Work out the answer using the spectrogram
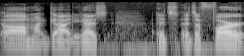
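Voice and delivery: ordinary delivery

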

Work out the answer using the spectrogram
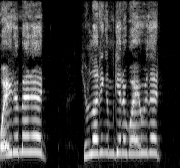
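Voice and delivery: put-on, very high-pitched yelled protest. Retelling a courtroom scene where a father shouts at the judge: retelling a shout. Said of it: "Eddie shouts".

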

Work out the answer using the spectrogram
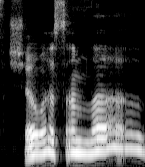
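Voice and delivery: very drawn-out, slow, high-pitched pleading. Closing the podcast by asking listeners for love: mock begging for love. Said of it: "my attempt at begging for love".

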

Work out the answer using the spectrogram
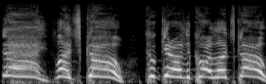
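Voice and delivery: put-on angry snap. Retelling how his dad stepped into the street and snapped, retelling dad's angry snap. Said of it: "as fast as my dad snapped, and I mean he snapped".

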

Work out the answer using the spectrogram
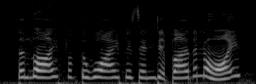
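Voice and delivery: very loud, high, bad put-on English accent. Showing the others an attempt at an English accent, attempted English accent. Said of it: "You should hear me try to do an English accent".

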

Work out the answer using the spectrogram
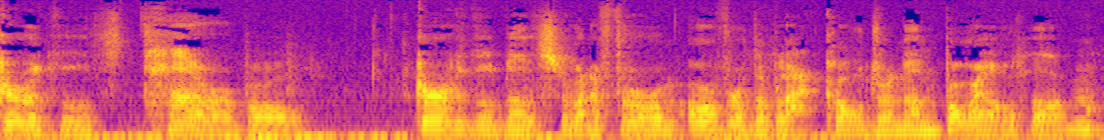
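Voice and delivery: put-on goblin-like creature voice. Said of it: "like Gollum, but a little bit squeakier".

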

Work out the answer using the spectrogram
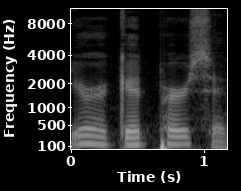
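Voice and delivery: hushed, half-whispered words. Acting out a sleep headphone device talking to its wearer: half-whispering. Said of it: "it just whispers".

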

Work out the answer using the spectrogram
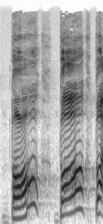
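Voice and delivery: very loud, high, top-of-the-lungs screaming. Retelling how a little boy screamed in a store, imitating a child screaming. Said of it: "he just starts screaming".

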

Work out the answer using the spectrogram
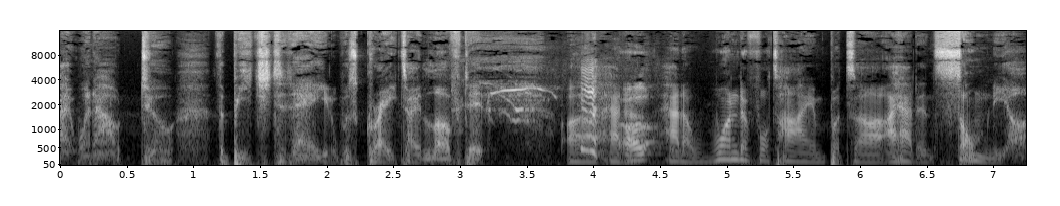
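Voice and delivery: hushed, close, leaning-in whisper. Retelling how a character leans in at a cafe: imitating someone whispering. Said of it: "he starts whispering some bullshit like".

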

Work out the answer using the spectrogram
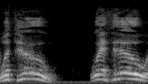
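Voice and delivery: stretched, very high-pitched, drawn-out yelling. Retelling a man at McDonald's yelling on the phone; retelling a yell into a phone. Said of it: "he started yelling".

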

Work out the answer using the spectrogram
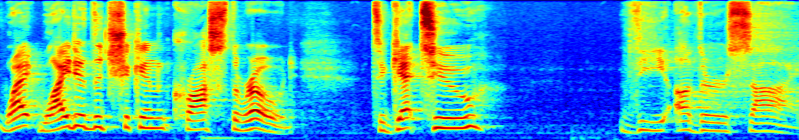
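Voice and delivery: very slow, drawn-out delivery with heavily stressed key words. After asking to tell the joke really slow, saying it very slow with emphasized words. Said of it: "say the joke really slow and then emphasize some words".

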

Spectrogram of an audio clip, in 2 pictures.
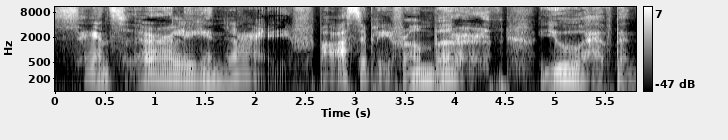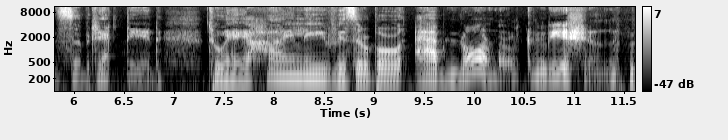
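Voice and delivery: very slow, eerie, spooky put-on voice. Reading a text aloud after moving the mic, in a spooky voice. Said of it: "I'm going to do a spooky voice".

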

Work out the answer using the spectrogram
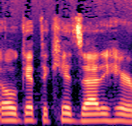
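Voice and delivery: normal talking voice

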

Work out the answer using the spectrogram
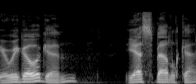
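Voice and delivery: calm, serene, resigned zen voice, soft. Imitating a cartoon hero answering his cat again: He-Man Zen voice. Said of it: "He-Man has that Zen voice".

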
